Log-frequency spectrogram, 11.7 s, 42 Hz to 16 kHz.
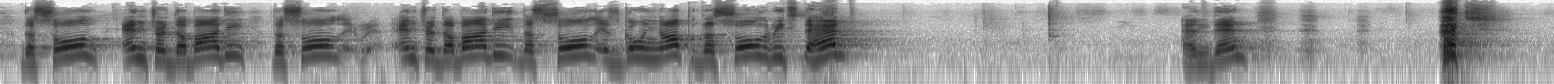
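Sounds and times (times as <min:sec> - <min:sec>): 
speech: 0:00.2 - 0:06.5, 0:08.9 - 0:09.9
person imitating a sneeze: 0:10.8 - 0:11.4.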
